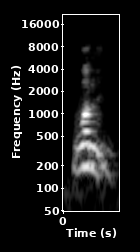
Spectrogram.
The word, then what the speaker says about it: woman: So if you look here, woman is actually 2 syllables. And the stress is on the first part, woman. And so we have the accent mark here, just after the first syllable, or the one that you have to stress, which indicates that this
